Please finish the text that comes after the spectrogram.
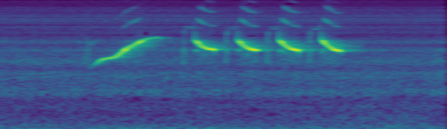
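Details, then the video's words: Song of the Tricolored brushfinch (Atlapetes tricolor): one long whistle rising upward, a short pause, then four quick high notes, each dropping in pitch, delivered in a rapid even series. "O canto do Tico Tico tricolor"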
